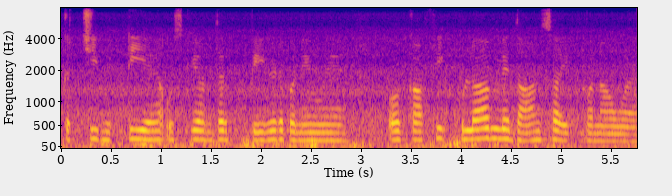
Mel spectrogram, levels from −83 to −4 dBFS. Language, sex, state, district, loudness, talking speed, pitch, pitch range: Hindi, female, Punjab, Fazilka, -17 LUFS, 175 wpm, 185 Hz, 170-195 Hz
